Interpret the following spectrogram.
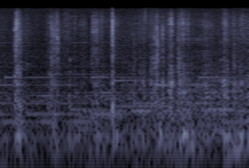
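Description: Quiet background music, with soft rubbing and a couple of light knocks as stiff card packaging is handled.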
